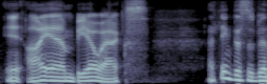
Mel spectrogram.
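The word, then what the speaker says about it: Imbox: not mispronouncing it listeners it's not an inbox it's an i box I think this has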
